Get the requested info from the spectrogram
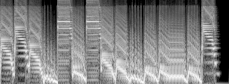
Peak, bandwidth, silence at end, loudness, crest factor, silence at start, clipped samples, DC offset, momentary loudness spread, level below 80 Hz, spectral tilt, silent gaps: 0 dBFS; over 20 kHz; 0.1 s; -1 LUFS; 2 dB; 0 s; 30%; under 0.1%; 2 LU; -24 dBFS; -3 dB/octave; none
